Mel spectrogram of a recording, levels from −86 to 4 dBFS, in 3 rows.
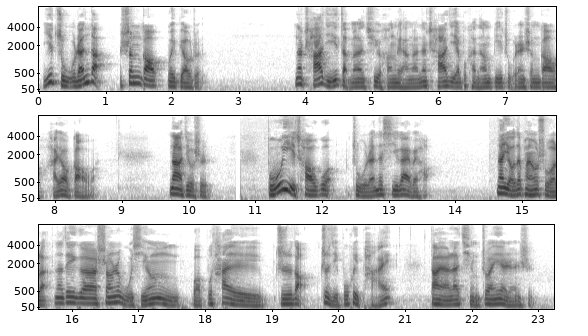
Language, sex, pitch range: Chinese, male, 105-140 Hz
